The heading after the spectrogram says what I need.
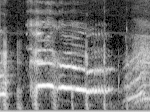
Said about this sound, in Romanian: Moșneagul, cum aude glasul cucoșului, iese din casă și când aruncă ochii spre poartă, ce să vadă?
